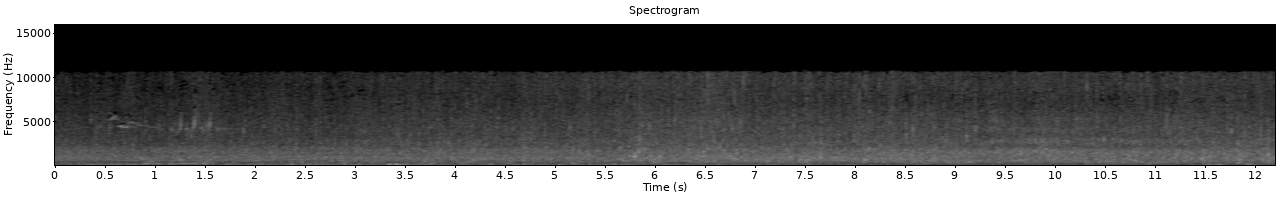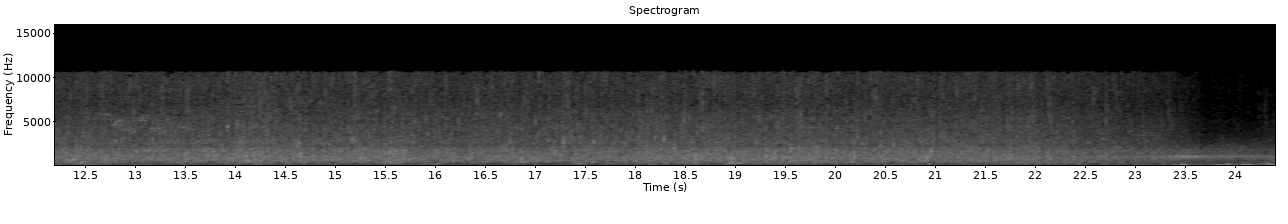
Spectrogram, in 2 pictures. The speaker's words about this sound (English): this is a lovely little river to Yarty. There's a lot going for it, so I'm going to record a bit of the sound of the Yarty. It's a different song, isn't it?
